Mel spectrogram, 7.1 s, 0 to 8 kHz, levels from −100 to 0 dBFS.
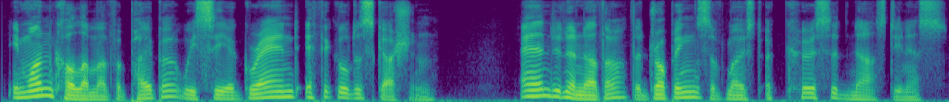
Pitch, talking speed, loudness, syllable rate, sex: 120 Hz, 175 wpm, -20 LUFS, 5.6 syllables/s, male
